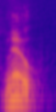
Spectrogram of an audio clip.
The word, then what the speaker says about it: GNU: Because according to the dictionary, it's pronounced new. The G is silent.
